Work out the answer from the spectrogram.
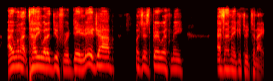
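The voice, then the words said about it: Hoarse, strained voice. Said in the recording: “forgive me, guys, my voice is shot”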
